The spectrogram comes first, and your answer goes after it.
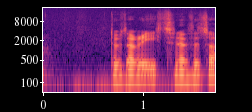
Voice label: "reit", Welsh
